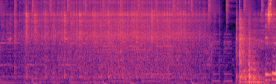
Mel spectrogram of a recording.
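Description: Sewing machine stitching a four-tuck belt blouse, running in a steady rapid stitching patter for several seconds before a louder clattering burst at the end.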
